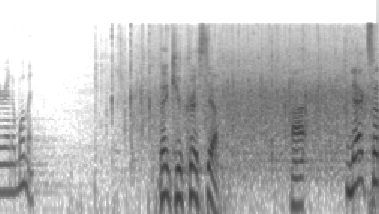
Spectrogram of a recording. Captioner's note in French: Applaudissements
